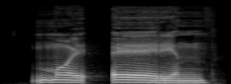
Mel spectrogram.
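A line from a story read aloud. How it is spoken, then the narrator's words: Moan muffled by pillow. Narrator (Russian): простонала я вслух, вновь утыкаясь в подушку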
